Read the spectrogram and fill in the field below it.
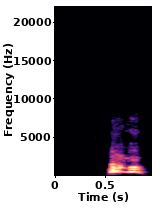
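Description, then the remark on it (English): A single sharp, loud bark from a scared dog running inside with its tail tucked, cutting through an otherwise silent moment with no talking. “just ran inside, ducking her tail and barking.”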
